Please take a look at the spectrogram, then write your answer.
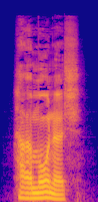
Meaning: harmonic, harmonious
- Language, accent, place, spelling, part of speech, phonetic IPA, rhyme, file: German, Germany, Berlin, harmonisch, adjective, [haʁˈmoːnɪʃ], -oːnɪʃ, De-harmonisch.ogg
